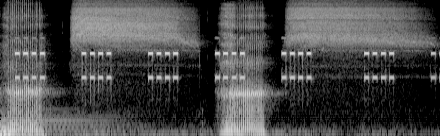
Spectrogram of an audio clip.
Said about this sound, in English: Oh, the alarm's going off already?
